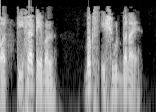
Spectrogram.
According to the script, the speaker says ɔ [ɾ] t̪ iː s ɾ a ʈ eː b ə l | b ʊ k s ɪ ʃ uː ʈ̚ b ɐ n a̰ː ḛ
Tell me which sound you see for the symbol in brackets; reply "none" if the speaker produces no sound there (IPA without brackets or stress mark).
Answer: ɾ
